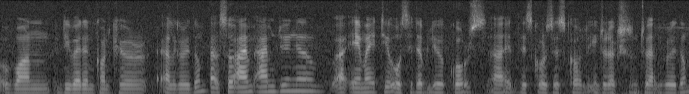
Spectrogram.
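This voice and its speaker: A man speaks with a non-native accent. He leaves hardly any pauses. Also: moderate pace. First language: not English. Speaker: programming learner and tutorial maker. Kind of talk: tutorial. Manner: halting, many fillers.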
